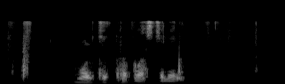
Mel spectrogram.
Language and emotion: Russian, neutral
